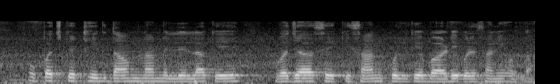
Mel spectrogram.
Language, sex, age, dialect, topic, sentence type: Bhojpuri, male, 25-30, Northern, agriculture, statement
